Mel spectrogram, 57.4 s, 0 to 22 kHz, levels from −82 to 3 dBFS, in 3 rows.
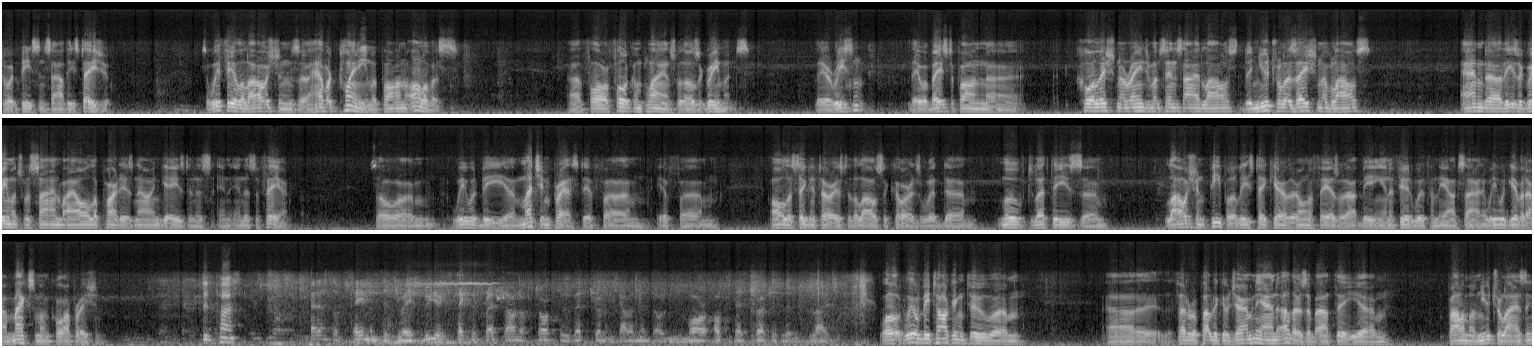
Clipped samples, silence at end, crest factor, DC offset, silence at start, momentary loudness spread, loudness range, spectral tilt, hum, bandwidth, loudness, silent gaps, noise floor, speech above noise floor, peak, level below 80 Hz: under 0.1%; 0 s; 18 dB; under 0.1%; 0 s; 13 LU; 6 LU; -5.5 dB/octave; none; 17 kHz; -22 LUFS; none; -45 dBFS; 23 dB; -4 dBFS; -44 dBFS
